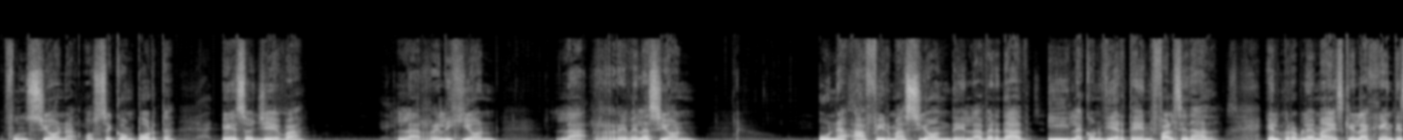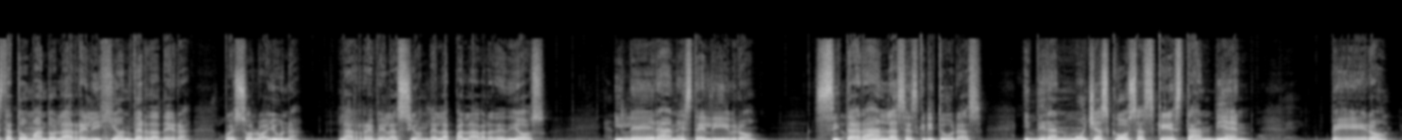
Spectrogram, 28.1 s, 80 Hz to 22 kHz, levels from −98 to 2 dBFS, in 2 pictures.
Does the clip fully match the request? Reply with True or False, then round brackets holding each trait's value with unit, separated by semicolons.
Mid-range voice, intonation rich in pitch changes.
False (120 Hz; 8.4 semitones)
